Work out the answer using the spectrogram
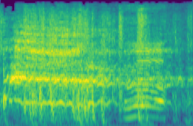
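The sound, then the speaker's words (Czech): A startled horse neighs loudly in a wavering, harmonic whinny, with the clopping of its hooves beneath it. “Nešťastnice, čeho se kuň lekl? Tebe, co?”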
